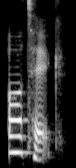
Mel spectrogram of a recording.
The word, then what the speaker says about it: Arctic: So instead of saying Arctic, it's quite common for them to remove it and say Arctic.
